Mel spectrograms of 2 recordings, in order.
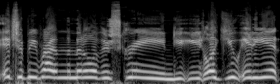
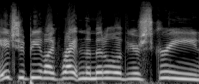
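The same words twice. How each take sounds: First: High, fast, fed-up insistence; mock a caller losing all patience; imitated exasperated scammer. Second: Higher-pitched, mildly strained explaining; retold scammer trying to stay patient; imitated insistent caller. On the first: Scammer loses patience in retelling. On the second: Scammer guiding mom, patience thinning.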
